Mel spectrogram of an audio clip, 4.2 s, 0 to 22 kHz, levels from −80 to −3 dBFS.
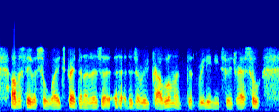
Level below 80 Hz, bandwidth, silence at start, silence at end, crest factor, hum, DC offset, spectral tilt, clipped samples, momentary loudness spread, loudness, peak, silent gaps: -78 dBFS; 4.8 kHz; 0 s; 0 s; 22 dB; none; under 0.1%; -7.5 dB/octave; under 0.1%; 9 LU; -23 LUFS; 0 dBFS; none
